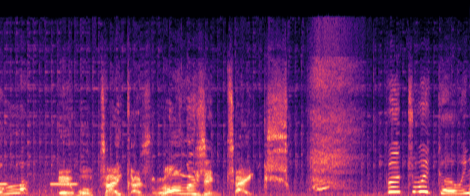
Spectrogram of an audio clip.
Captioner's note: sniffs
